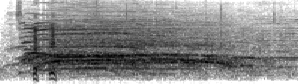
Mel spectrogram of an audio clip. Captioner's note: attendees cheering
